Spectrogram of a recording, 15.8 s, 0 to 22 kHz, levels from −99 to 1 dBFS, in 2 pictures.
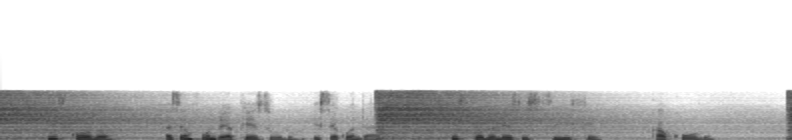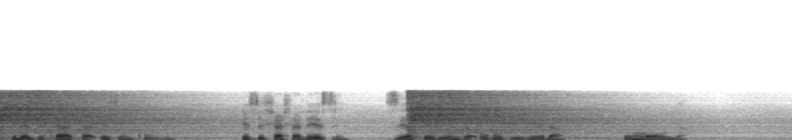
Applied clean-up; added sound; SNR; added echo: none; Crash cymbal; 5 dB; none.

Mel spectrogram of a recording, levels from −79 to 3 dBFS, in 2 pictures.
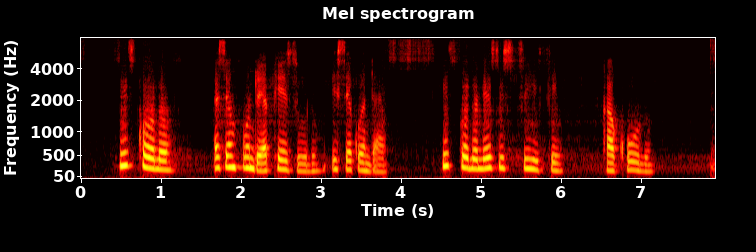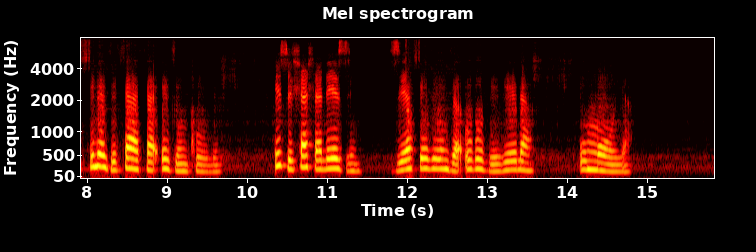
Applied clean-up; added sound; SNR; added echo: neural separator model SepFormer DNS4.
